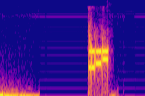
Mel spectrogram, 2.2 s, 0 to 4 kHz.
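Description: A low rumbling murmur fades out, then after a pause a short burst of dual-tone beeps plays, three quick stepped tones of a radio ID data burst for WA8MAC, loud and clipped, ending abruptly.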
